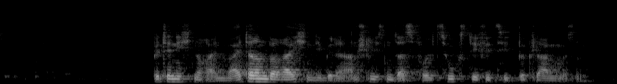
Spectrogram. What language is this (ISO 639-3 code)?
deu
